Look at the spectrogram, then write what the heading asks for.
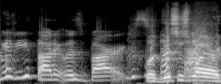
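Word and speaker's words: Barq's: I see it yeah it's it's barks barks barks R like a dog it's not bars bark bark oh my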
